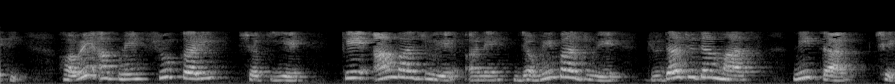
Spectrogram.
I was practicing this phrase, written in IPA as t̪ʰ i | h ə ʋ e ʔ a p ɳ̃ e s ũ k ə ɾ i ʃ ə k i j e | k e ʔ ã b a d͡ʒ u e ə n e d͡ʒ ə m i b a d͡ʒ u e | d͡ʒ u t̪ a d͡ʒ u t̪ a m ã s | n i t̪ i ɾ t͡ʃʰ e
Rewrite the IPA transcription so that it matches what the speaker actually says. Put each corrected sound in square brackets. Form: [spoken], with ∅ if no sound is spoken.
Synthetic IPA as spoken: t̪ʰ i | h ə ʋ e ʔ a p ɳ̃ e [ʃ] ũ k ə ɾ i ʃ ə k i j e | k e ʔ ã b a d͡ʒ u e ə n e d͡ʒ ə m i b a d͡ʒ u e | d͡ʒ u [d̪] a d͡ʒ u [d̪] a m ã s | n i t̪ [a] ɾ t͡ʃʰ e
